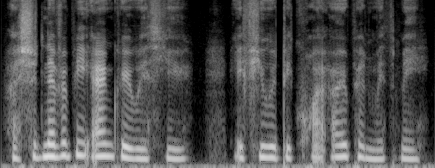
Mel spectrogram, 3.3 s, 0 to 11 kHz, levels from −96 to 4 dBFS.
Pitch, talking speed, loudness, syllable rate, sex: 210 Hz, 275 wpm, -20 LUFS, 6.8 syllables/s, female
